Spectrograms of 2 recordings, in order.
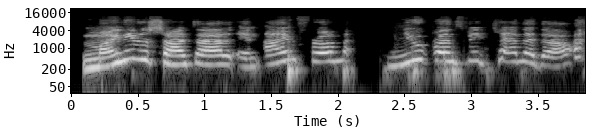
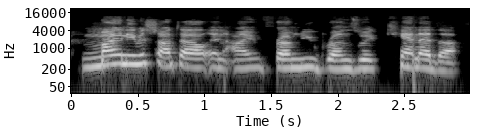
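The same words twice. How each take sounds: First: It is spoken in a French accent. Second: It is spoken in a plain accent. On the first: "You're you're about to hear the accent" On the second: "But you didn't give us the accent"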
